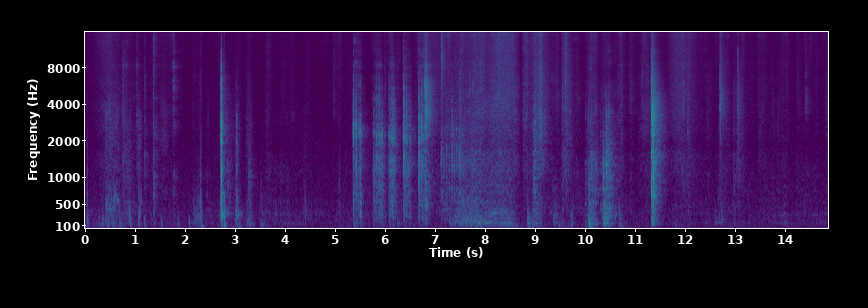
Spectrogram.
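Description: Parts of a flat-pack baby changing table being handled and fitted: scattered light clicks and taps, a stretch of crinkling plastic packaging about five to nine seconds in, and two sharp knocks, near three seconds and about eleven seconds in.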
